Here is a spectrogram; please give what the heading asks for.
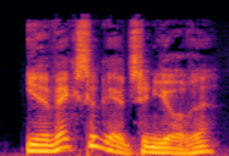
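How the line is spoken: Called after someone. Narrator (German): rief ihm der Barmann nach

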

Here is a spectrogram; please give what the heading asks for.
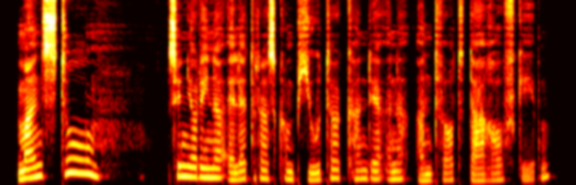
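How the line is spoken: Very gentle question. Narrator (German): fragte so sanft wie eine Frühlingsbrise

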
